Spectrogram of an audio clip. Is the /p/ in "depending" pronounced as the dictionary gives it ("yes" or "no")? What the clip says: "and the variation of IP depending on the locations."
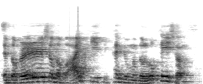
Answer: yes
